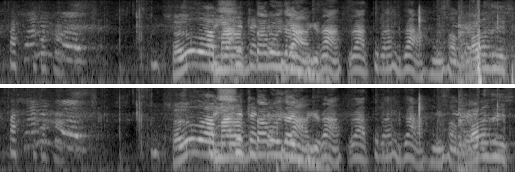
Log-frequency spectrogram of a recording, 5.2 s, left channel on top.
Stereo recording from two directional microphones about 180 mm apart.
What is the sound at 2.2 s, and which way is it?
Speech, 45° right (ahead or behind).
